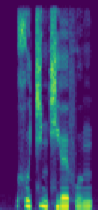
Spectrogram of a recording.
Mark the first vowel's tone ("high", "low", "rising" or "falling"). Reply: falling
